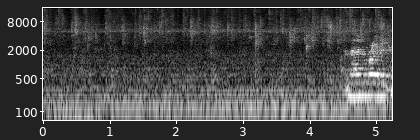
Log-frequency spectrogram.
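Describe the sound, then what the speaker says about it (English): Tap water runs from a faucet while surgical instruments are rinsed and gently brushed beneath it, a steady splashing stream that grows louder near the end. "we'll put them under the running faucet, and we'll kind of brush them gently"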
